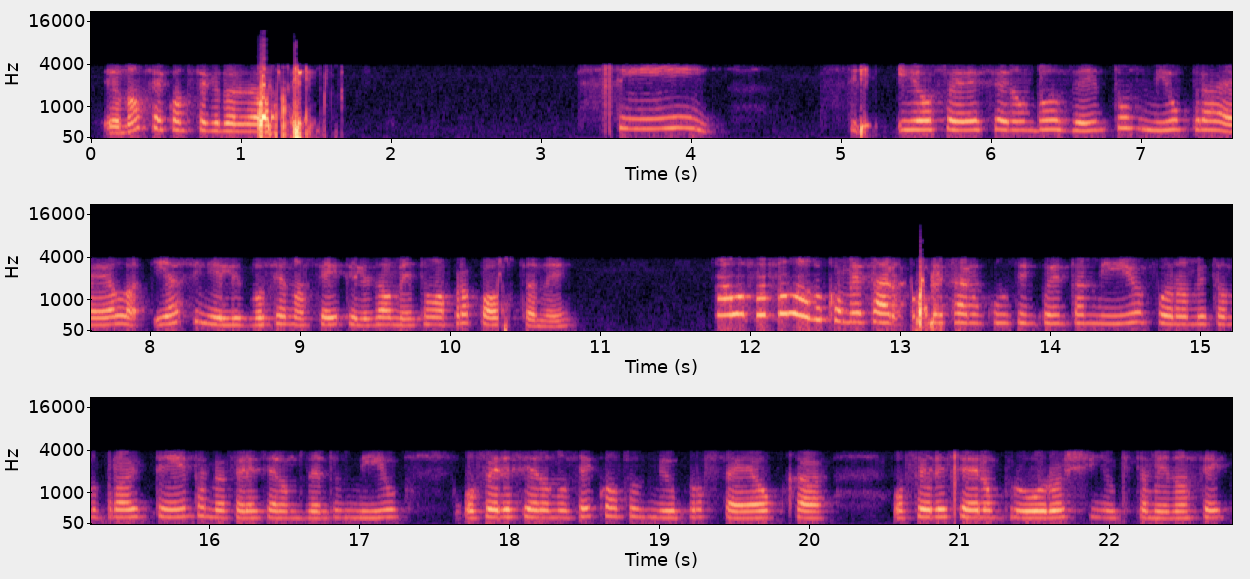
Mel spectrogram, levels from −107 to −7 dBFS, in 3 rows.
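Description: From the first moment to the last, the speech carries the GSM full-rate codec's character: a buzzy, gravelly roughness, consistent with 13 kbps full-rate coding. The vocal-tract model is fed a coarse pulse excitation, so the fine harmonic detail is lost. The line band runs from 150 Hz to 3.7 kHz. On a spectrogram nothing appears above that ceiling, and the harmonics look smeared and grainy rather than as clean parallel lines.

GSM bit errors break in at 1.12 to 1.69 s, 5.10 to 5.24 s, 10.32 to 10.43 s and 12.94 to 13.29 s. Corrupted filter, pitch and gain values reach the decoder, so frames come out with the wrong spectral shape or a sudden jump in level. The sound turns to squawks, pops and gargling. The waveform shows abrupt amplitude spikes, and the spectrogram shows blocky, misplaced energy patches frame by frame. The longest of these runs is the first.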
